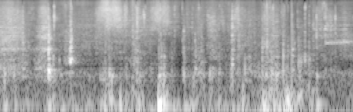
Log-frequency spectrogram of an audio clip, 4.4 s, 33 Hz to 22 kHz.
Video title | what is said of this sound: ASMR Roleplay Solid Snake Reviews 7 Boxes - Soft Spoken + Tapping - Metal Gear Solid | It's just an empty box now.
